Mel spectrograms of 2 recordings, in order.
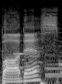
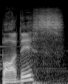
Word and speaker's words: bodice: actually I say it badass but it's actually bodice like it's actually I say it as if I'm saying the word goddess but it's not actually spelled that way it's spelled b-o-d-i-c-e and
